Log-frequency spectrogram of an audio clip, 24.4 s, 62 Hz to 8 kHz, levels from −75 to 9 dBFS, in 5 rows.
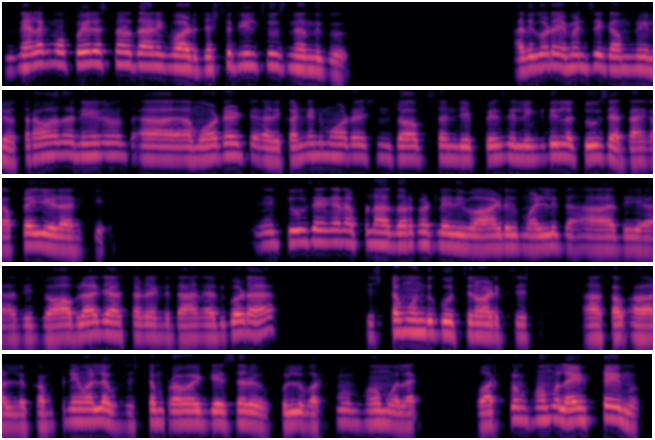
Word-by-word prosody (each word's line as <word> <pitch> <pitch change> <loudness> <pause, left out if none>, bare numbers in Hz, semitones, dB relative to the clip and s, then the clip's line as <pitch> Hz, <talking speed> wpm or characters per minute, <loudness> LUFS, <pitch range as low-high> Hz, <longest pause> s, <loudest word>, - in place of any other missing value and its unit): నెలకు 225 +4 +3
30,000 220 +1 +5
ఇస్తనారు, 225 -2 0
దానికి. 200 -2 +2
వాడు 175 -2 +5
జస్ట్ 170 +4 -2
రీల్స్ 205 -1 -3
చూసినందుకు. 170 -9 -2 1.3
అది 165 +3 +1
కూడా 200 +1 +2
ఎమ్‌ఎన్‌సి 190 +1 -1
కంపెనీలో. 170 -2 -1
తర్వాత 180 +5 0
నేను 185 +1 -2 0.3
ఆహ్, 155 -1 +2
మోడరేట్ 180 +3 0
అది 140 - -1
కంటెంట్ 180 +4 -3
మోడరేషన్ 170 -1 -4
జాబ్స్ 155 0 0
అని 155 -1 -5
చెప్పేసి 155 +2 -3
లింక్డిన్ 160 +3 -2
లో - - -4
చూసాను 165 -2 +1
దానికి 135 0 -2
అప్లై 165 +5 +1
చేయడానికి... 135 -5 0 1.2
నేను 175 +1 -7
చూసాను 200 +1 +2
గాని 195 -1 +1
అప్పుడు 180 0 -7
నాకు 175 -1 +3
దొరకట్లేదు. 170 -1 0
వాడు 145 +1 +2
మళ్ళీ 145 +2 0
ఆహ్, - - -11 0.2
అది 135 0 -5 0.2
అది 125 +1 -7
జాబు 135 +1 +3
లాగా 155 +1 +5
చేస్తాడండి 140 -3 -1
దాన్ని. 135 +1 -2
అది 135 - -9
కూడా 165 -1 +5 0.8
సిస్టమ్ 145 +5 0
ముందు 175 -1 +2
కూర్చుని. 155 -1 +2
వాడికి 145 -1 0
సీస్ 135 -1 -8 0.4
ఆహ్, 130 - +1 0.3
ఆళ్ళు 125 -1 +1
కంపెనీ 135 +6 -4
వాళ్ళే 165 0 +5
ఒక 135 - -13
సిస్టమ్ 145 +5 -3
ప్రొవైడ్ 150 0 +3
చేసారు, 145 -1 +2
ఫుల్ 140 +1 +1
వర్క్ 130 - -3
ఫ్రామ్ 155 -2 -6
హోమ్ 150 -1 0
లై 135 - 0 0.5
work 135 0 0
from 185 -1 -1
home 185 +1 0
life 175 +1 +5
time, 180 -7 +4
160 Hz, 165 wpm, -28 LUFS, 145-180 Hz, 1.3 s, 30,000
